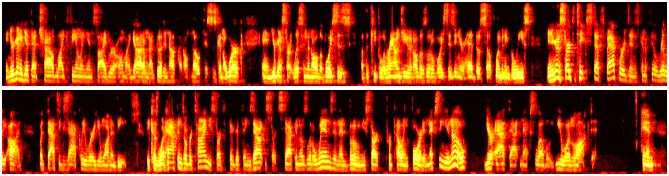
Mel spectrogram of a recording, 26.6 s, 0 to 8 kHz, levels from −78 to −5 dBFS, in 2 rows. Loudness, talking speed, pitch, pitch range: -18 LUFS, 255 wpm, 120 Hz, 115-130 Hz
